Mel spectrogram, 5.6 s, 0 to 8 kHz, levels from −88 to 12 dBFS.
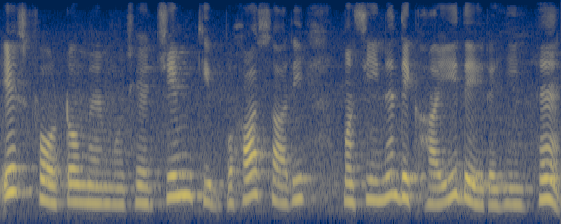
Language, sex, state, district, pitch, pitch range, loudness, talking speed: Hindi, female, Madhya Pradesh, Katni, 220 Hz, 190-240 Hz, -18 LUFS, 140 wpm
